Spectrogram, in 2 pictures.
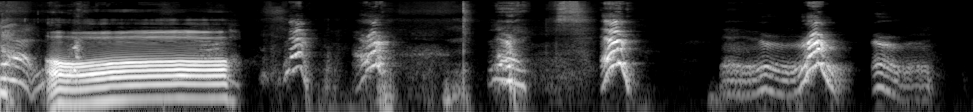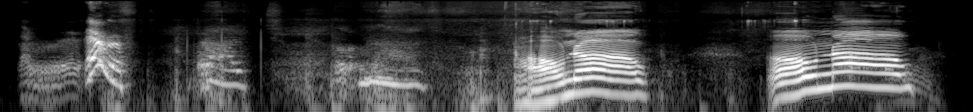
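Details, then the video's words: Luna, a pet dog, barking at another dog, Daisy, for the first time; long drawn-out harmonic barks open and close the sequence, with short sharp yaps between and a person talking over them indoors. "Luna barking at Daisey for the first time"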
